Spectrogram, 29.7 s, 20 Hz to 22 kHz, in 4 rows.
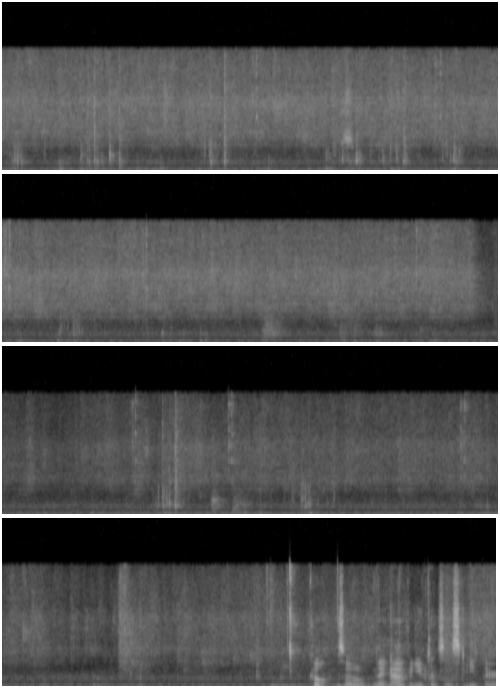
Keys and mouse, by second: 0.1 r, 2.3 middle click, 3.1 g, 4.0-4.6 middle drag, 5.2 ctrl+z, 5.7 g, 6.7 g, 7.7 middle click, 9.8 g, 10.5-12.7 middle drag, 13.7 drag, 13.9-16.2 middle drag, 17.2 g, 18.5 middle click, 19.4 r, 22.9-23.7 middle drag, 24.4-25.3 middle drag, 27.1 middle drag, 28.2 ctrl+s, 29.1-29.7 middle drag.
